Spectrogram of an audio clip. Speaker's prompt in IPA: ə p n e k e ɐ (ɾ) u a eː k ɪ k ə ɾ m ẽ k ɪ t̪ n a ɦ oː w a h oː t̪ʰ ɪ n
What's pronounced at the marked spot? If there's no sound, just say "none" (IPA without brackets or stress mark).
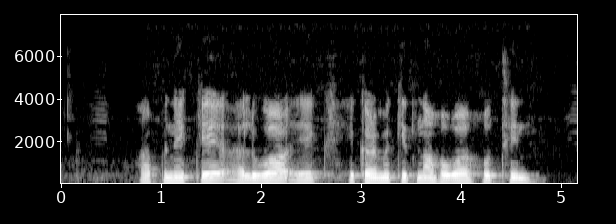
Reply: l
